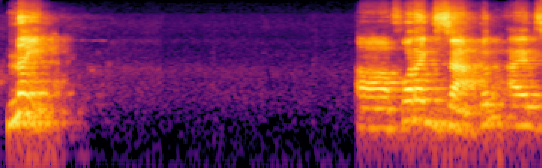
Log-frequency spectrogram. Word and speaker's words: nai: Nai. See, na, naka, nai. Nai means N-A-I-N I have written. So, the pronunciation is again nasal.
